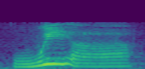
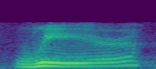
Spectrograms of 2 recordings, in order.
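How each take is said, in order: First: It is said as two full words. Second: It is said as one contracted syllable.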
